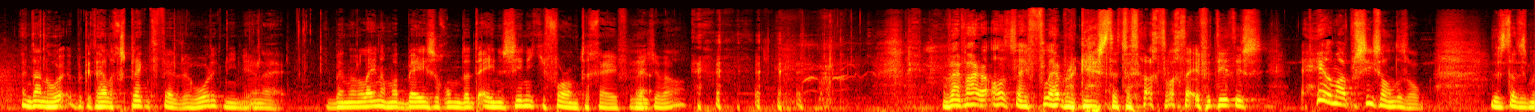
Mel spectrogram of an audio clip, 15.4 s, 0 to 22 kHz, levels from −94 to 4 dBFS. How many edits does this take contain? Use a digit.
1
